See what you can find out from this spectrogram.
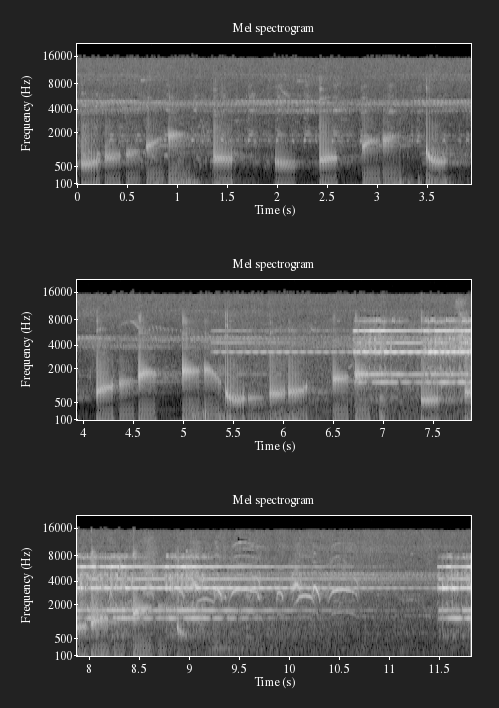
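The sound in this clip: A telephone rings before a caller leaves a message, sounding first as many short, evenly spaced ringing bursts, then as a steady, trilling ring that holds to the end.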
